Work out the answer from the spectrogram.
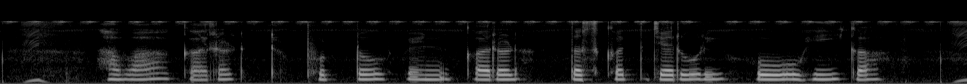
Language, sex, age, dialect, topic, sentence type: Chhattisgarhi, female, 31-35, Northern/Bhandar, banking, question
